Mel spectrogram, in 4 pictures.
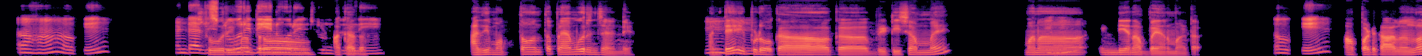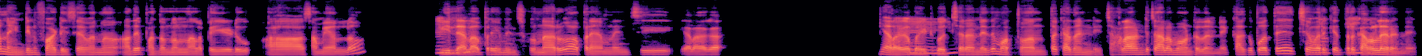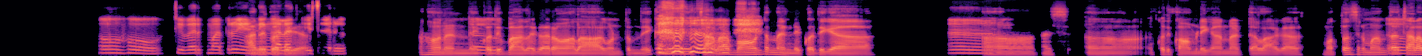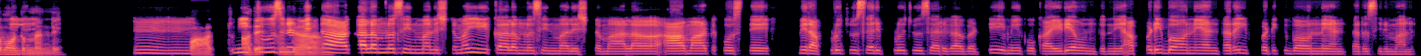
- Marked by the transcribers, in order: in English: "స్టోరీ"; in English: "స్టోరీ"; in English: "నైన్‌టీన్ ఫార్టీ సెవెన్"; in English: "ఎండింగ్"; "బాధాకరం" said as "బాధాగారం"; chuckle; in English: "పార్ట్"
- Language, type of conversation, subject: Telugu, podcast, సినిమాలపై నీ ప్రేమ ఎప్పుడు, ఎలా మొదలైంది?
